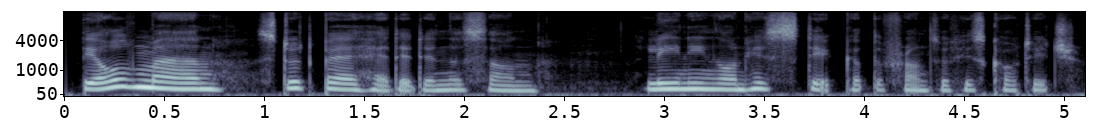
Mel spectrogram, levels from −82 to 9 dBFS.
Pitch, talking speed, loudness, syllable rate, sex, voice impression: 190 Hz, 210 wpm, -18 LUFS, 5.5 syllables/s, female, very feminine, slightly gender-neutral, slightly young, slightly adult-like, very thin, very relaxed, weak, slightly dark, hard, clear, fluent, cute, very intellectual, refreshing, very sincere, very calm, mature, very friendly, very reassuring, very unique, elegant, sweet, slightly lively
